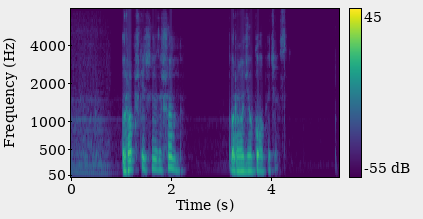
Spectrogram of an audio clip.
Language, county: Lithuanian, Kaunas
